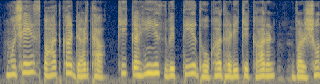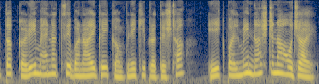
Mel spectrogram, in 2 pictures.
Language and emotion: Hindi, fearful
